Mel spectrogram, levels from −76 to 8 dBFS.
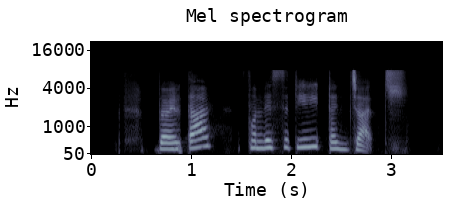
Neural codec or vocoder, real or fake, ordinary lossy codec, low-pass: codec, 16 kHz, 0.5 kbps, FreqCodec, larger model; fake; none; none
